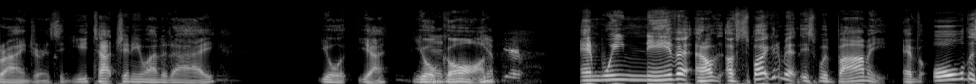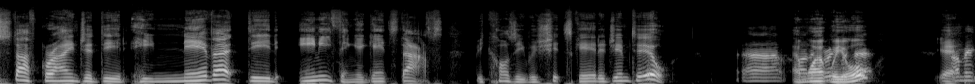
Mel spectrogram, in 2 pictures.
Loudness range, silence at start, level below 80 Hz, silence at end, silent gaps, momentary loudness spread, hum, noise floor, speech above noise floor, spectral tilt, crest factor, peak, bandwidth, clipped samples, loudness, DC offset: 8 LU; 0 s; -54 dBFS; 0 s; none; 14 LU; none; -86 dBFS; 64 dB; -5 dB/octave; 20 dB; -2 dBFS; 15.5 kHz; under 0.1%; -22 LUFS; 0.5%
